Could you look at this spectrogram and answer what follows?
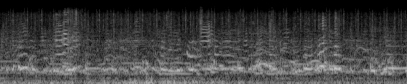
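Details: Tundra swans calling together, a dense flock chorus of nasal, honking notes that overlap continuously, with short bugled phrases rising above the murmur throughout.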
